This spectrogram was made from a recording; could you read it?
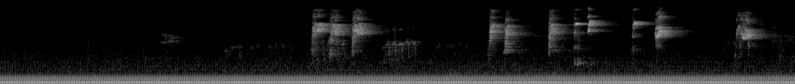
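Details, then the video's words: Colorful baby parakeets at play give scattered, sharp, high chirps and short squawky notes in loose bursts from about three seconds on, over a steady low electrical hum. "Color ful Parakeet Babies playing - Original sounds"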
